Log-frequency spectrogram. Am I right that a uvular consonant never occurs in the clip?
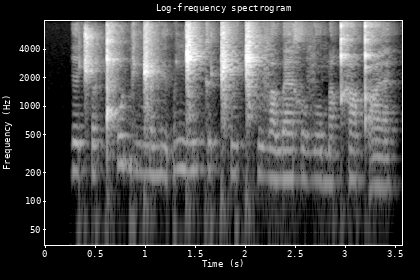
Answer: no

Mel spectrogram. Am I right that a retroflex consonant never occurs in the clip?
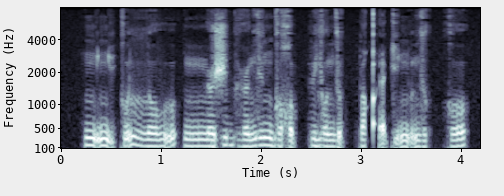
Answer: yes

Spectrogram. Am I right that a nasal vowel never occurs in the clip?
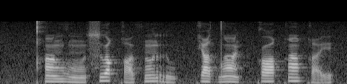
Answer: no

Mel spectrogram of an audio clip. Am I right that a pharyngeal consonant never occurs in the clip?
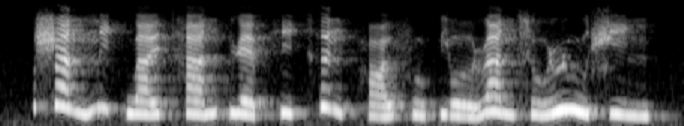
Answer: yes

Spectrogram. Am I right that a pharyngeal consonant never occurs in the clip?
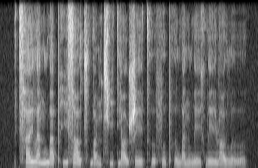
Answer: yes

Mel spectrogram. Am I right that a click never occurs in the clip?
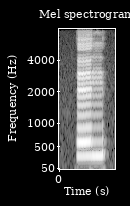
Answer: yes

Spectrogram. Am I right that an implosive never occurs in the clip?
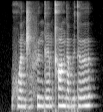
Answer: yes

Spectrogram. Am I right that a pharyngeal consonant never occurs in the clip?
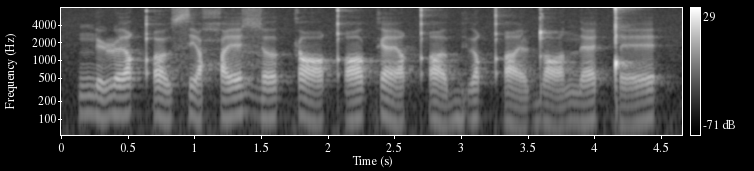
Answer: no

